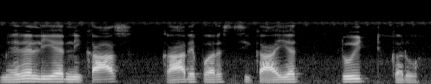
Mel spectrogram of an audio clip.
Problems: none marked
